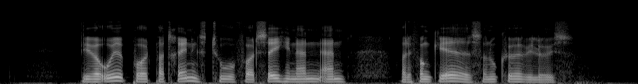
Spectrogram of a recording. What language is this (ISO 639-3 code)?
dan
